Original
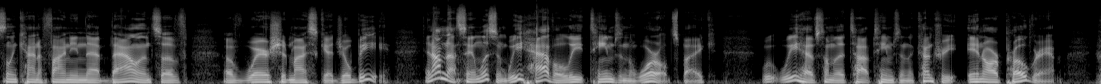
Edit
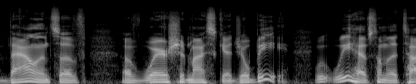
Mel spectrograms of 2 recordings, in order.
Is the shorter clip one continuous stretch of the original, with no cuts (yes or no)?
no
